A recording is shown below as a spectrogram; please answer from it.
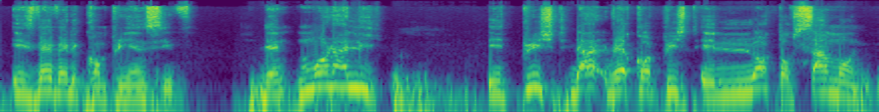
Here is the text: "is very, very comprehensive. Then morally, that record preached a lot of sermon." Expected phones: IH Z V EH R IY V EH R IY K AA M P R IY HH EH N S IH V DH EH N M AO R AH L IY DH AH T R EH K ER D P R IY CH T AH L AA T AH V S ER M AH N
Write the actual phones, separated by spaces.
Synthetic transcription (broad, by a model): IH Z V EH R IY V EH R IY K AA M P R IY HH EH N S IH V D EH N M AO R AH L IY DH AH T R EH K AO D P R IY CH T AH L AA T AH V S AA M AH N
